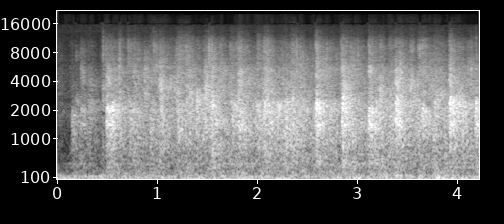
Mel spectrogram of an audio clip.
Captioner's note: applause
